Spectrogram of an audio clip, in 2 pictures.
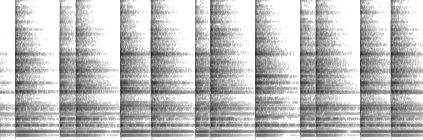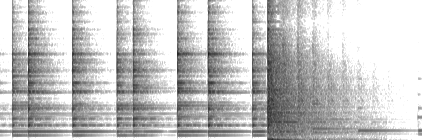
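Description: Background music track: a bell-like struck note repeated in a quick, uneven rhythm, each strike dying away. About seven seconds in, a louder hit comes in with bass.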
